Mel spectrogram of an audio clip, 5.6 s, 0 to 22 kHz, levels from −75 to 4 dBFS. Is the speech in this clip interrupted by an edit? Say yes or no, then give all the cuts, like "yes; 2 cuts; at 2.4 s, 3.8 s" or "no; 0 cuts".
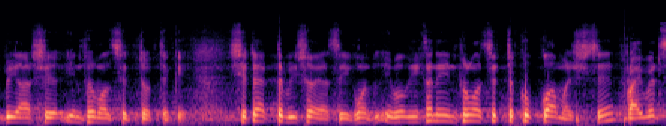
no; 0 cuts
